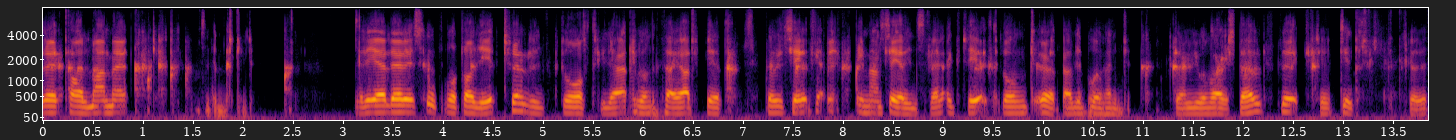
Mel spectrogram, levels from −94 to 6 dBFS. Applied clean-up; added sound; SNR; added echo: neural diffusion model UNIVERSE++.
